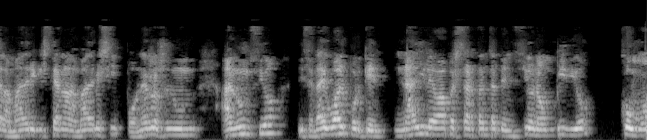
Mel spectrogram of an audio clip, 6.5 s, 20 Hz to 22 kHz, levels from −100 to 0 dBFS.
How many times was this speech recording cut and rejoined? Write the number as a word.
two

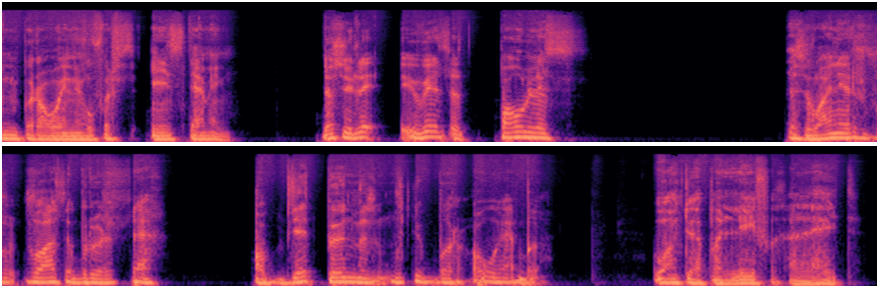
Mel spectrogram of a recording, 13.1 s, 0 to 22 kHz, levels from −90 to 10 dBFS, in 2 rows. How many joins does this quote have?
zero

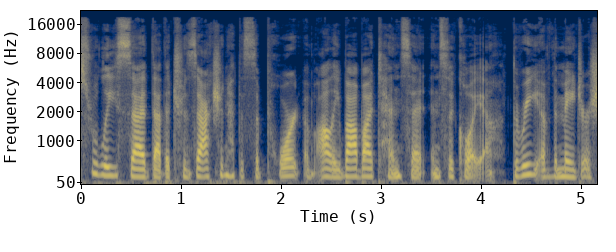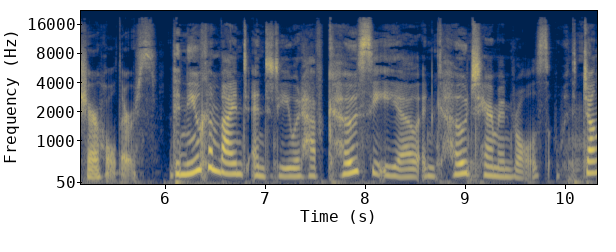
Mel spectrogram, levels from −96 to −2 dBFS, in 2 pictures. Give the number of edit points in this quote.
one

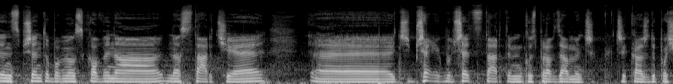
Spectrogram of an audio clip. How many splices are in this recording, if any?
zero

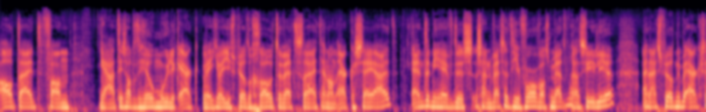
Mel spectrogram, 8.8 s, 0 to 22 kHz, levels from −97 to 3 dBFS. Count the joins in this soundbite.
one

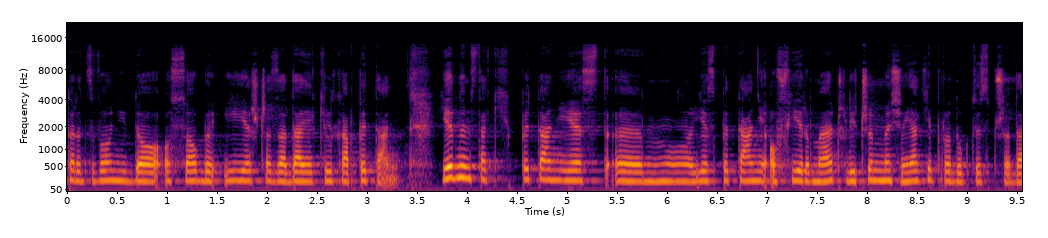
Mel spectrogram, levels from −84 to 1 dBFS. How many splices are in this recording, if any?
one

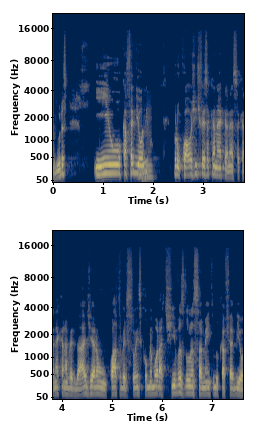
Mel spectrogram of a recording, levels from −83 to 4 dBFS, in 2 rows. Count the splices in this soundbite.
zero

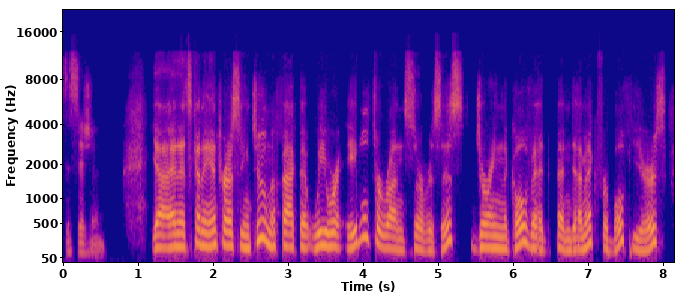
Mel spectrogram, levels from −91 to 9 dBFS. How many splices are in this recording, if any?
one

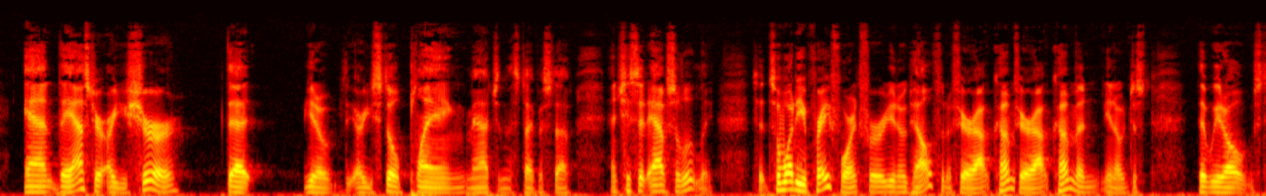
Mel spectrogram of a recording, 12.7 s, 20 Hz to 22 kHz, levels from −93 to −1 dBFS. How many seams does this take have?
four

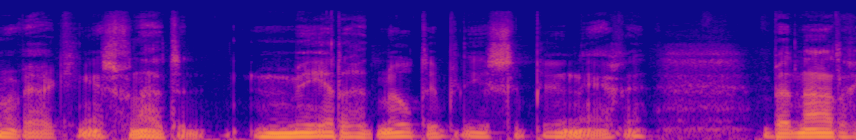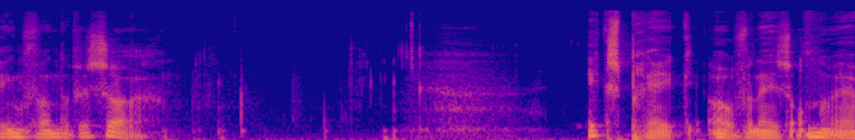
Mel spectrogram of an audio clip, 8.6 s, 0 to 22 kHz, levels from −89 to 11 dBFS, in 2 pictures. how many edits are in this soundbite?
two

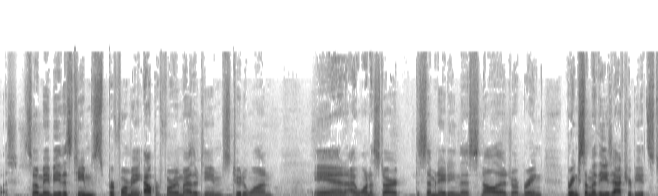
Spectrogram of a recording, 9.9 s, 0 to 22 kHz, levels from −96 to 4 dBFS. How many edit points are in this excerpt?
zero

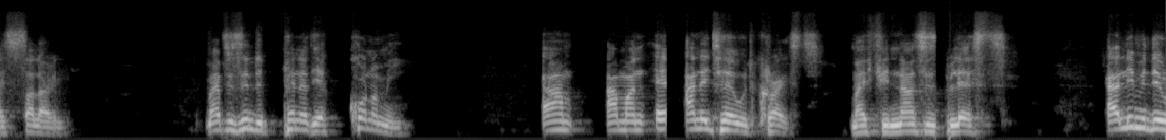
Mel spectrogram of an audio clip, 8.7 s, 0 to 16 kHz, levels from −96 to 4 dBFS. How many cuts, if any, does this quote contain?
seven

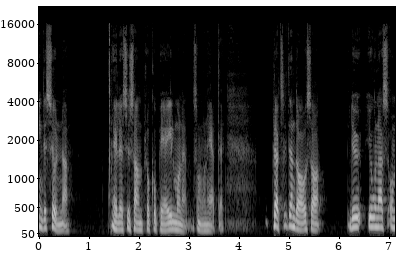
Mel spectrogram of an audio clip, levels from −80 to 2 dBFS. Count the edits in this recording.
zero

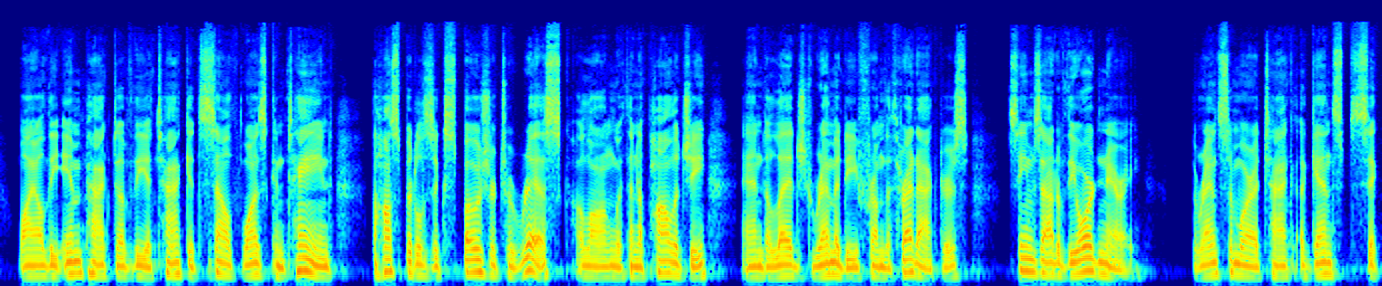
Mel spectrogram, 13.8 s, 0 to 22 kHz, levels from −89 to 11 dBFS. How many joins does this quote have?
zero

